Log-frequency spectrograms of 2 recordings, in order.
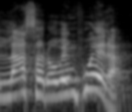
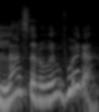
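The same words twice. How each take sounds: First: Loud, higher call of the name, then a strong command. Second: Softer, gentler "Lázaro, ven fuera"; soft repeat. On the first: Jesus calling Lazarus out of the tomb, loud command. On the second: Jesus calling Lazarus again, softly and calm. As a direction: say it again quietly, almost to himself. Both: Retold or imitated.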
